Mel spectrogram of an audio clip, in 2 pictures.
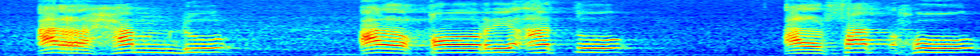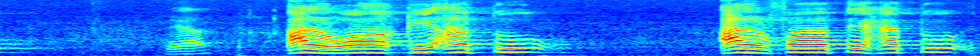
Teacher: al-qamariyah tuh yang begitu, yang lamnya hidup ya. Yang kedengaran L-nya.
